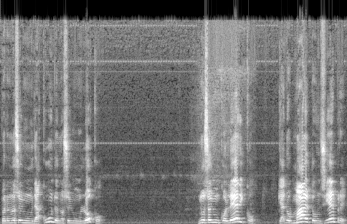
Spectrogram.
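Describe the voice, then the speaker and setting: A man preaching a sermon, fervent and often shouting, firing off rhetorical questions. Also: high voice, animated, unhurried.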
